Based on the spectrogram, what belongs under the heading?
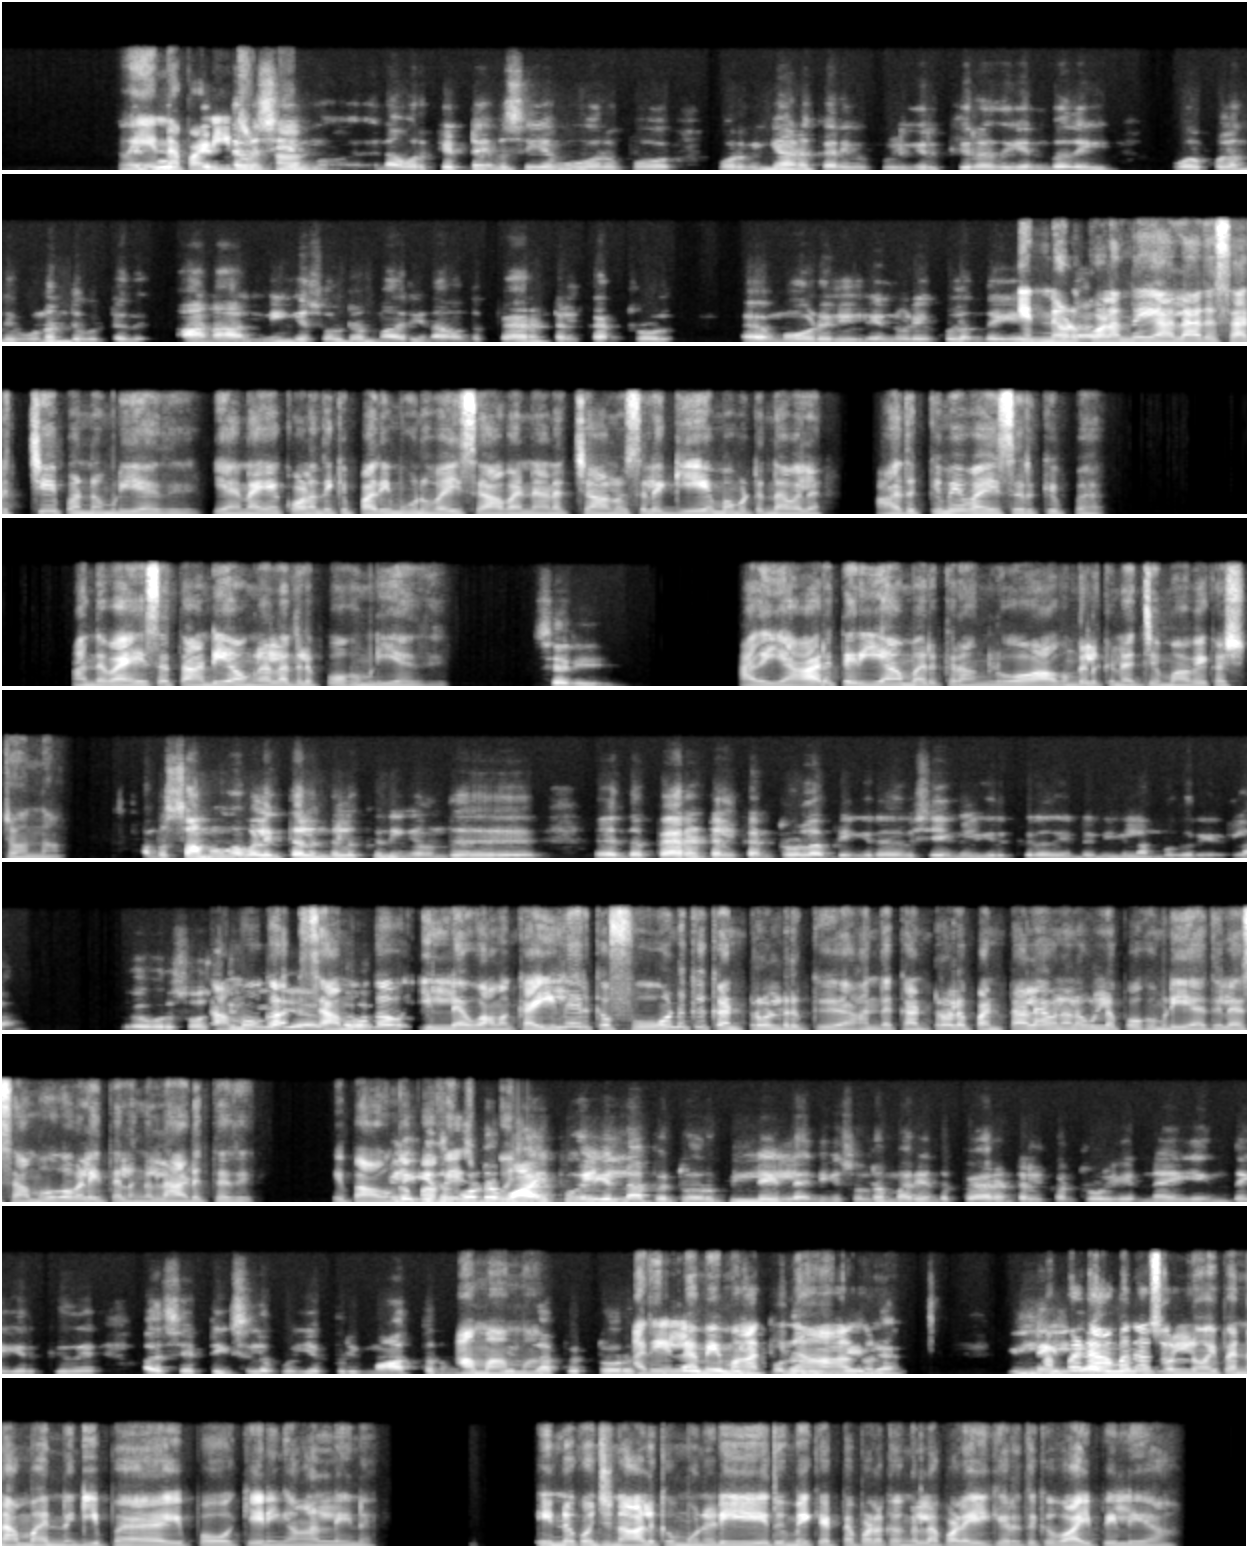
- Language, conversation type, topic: Tamil, podcast, குழந்தைகள் ஆன்லைனில் இருக்கும் போது பெற்றோர் என்னென்ன விஷயங்களை கவனிக்க வேண்டும்?
- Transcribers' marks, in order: in English: "பேரண்டல் கண்ட்ரோல் அ மோட்யில்"; in English: "சர்ச்யே"; in English: "பேரண்டல் கண்ட்ரோல்"; in English: "சோஷியல் மீடியா"; in English: "கண்ட்ரோல்"; in English: "கண்ட்ரோல்ல"; in English: "பேரண்டல் கண்ட்ரோல்"; in English: "செட்டிங்ஸ்ல"; tsk; other background noise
